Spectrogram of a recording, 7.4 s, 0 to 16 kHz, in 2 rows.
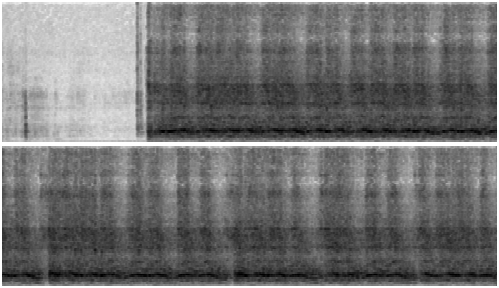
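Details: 1965 383 V8 from a junkyard, first start after 30+ years sitting, new distributor fitted and carb bowls filled: after a short crank it fires and holds a ragged, uneven idle; plugs had been wet and black.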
